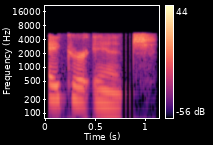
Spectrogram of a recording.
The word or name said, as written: acre-inch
